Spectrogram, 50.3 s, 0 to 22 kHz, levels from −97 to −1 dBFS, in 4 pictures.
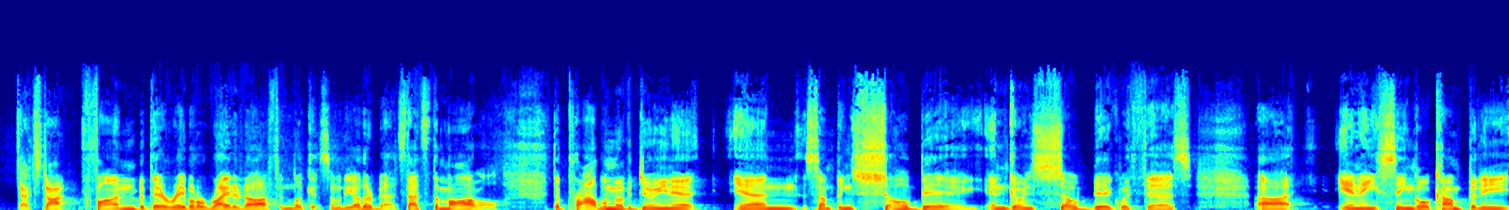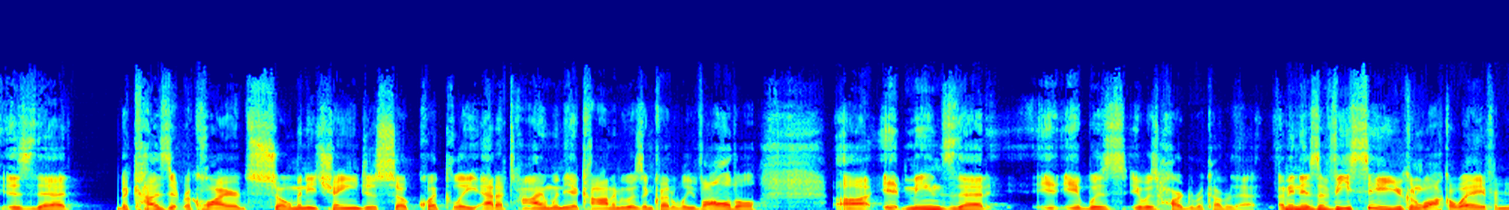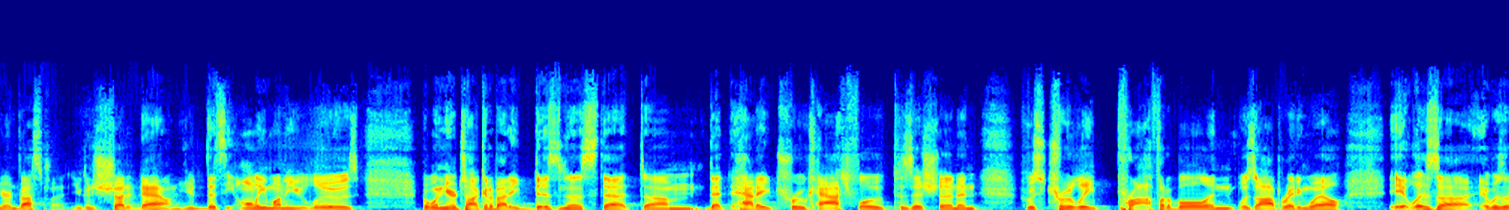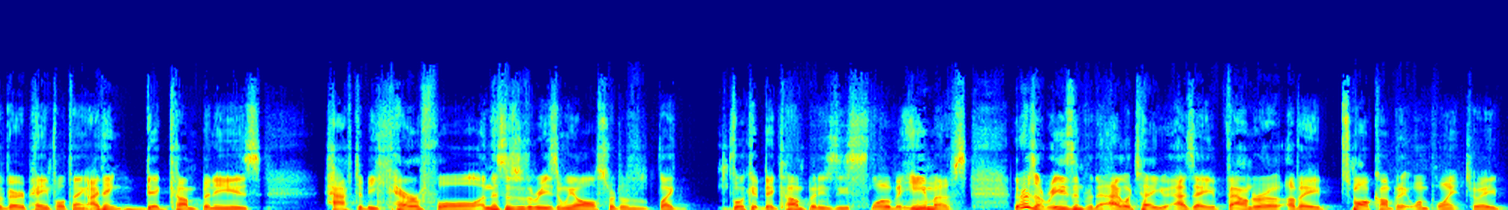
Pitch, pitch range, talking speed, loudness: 130 Hz, 115-150 Hz, 210 wpm, -22 LUFS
